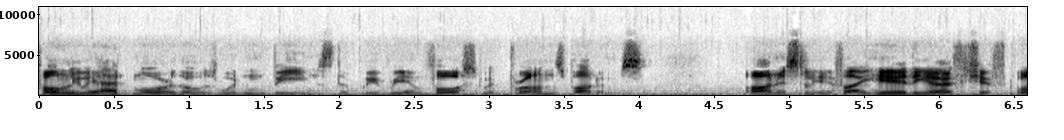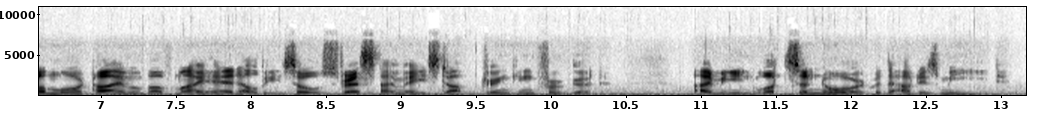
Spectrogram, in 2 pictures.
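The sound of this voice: In a put-on character voice, a man talks at a moderate pace with a fairly low pitch. Clear background noise runs underneath.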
